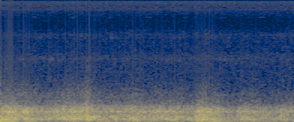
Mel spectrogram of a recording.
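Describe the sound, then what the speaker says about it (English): Low, rolling rumble of thunder sustained across the whole stretch, swelling slightly around the middle and again near the end, with no voices over it. "Ooh. That's thunder."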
